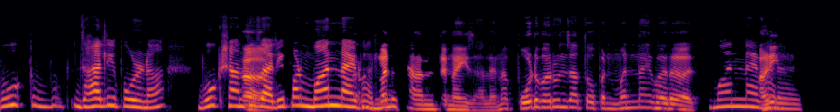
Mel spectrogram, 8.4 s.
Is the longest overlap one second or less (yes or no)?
yes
